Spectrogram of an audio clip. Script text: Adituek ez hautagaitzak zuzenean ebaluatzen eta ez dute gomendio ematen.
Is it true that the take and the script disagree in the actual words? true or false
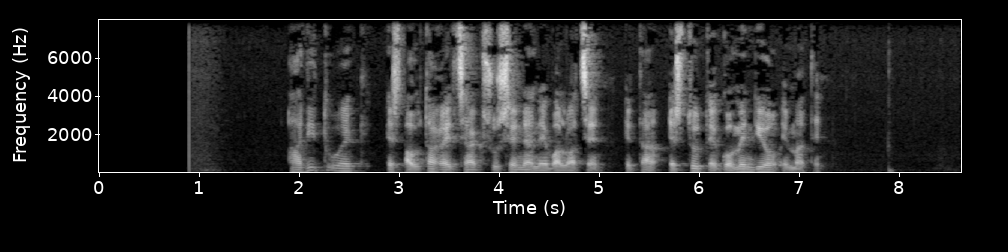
false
